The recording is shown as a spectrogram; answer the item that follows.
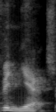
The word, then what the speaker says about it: vignettes: town where Bandido has had his past It's pronounced vignettes, right? Yes, vignettes.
